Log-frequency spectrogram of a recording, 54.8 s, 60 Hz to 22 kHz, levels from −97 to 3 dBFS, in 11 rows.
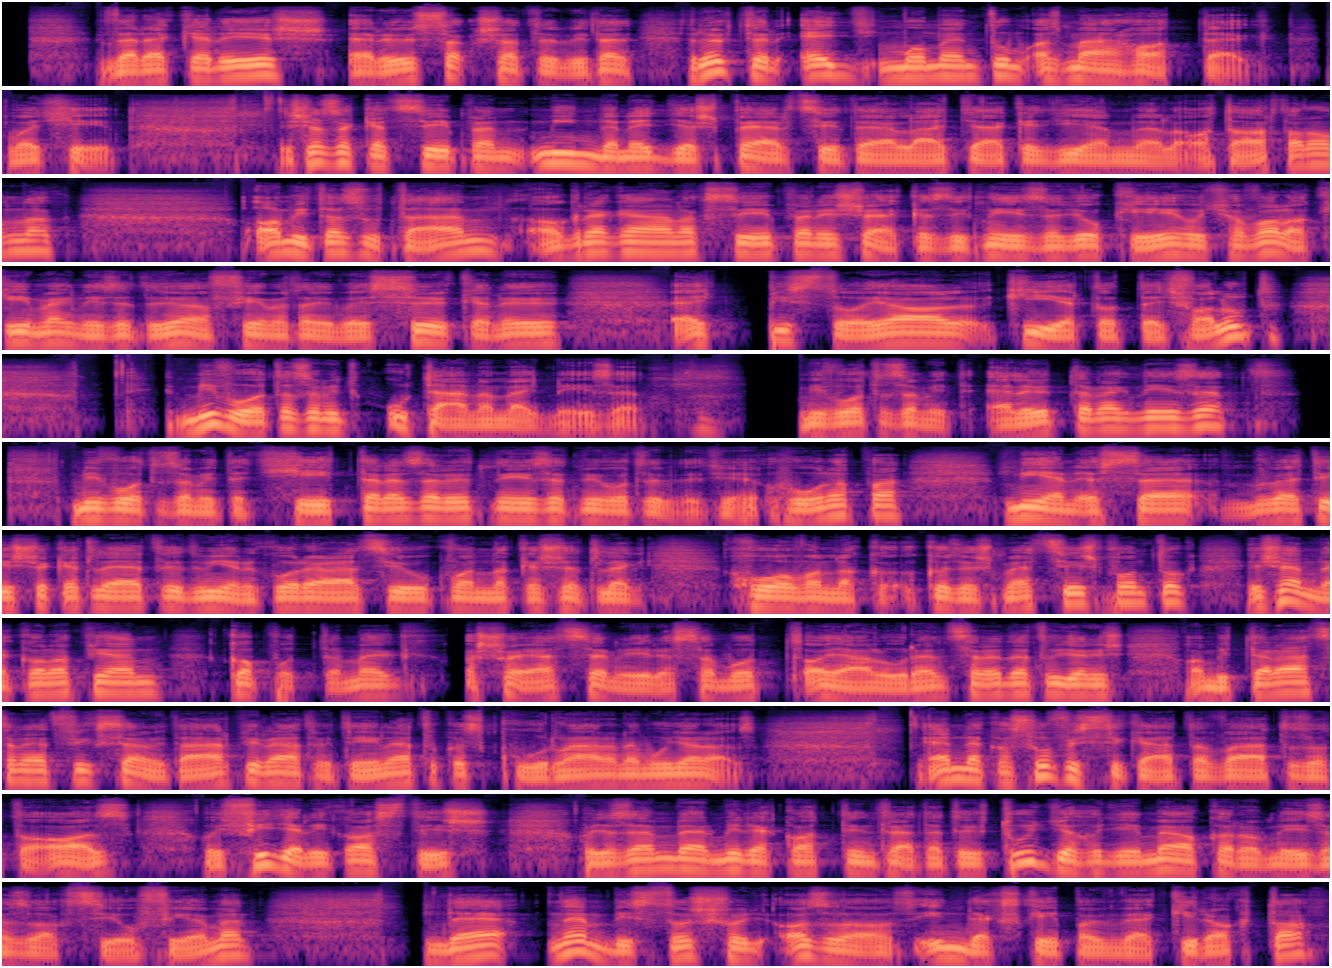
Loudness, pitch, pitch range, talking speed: -24 LUFS, 95 Hz, 85-115 Hz, 160 wpm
